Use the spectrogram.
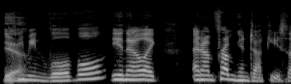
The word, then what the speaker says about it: Louisville: was like, "You mean Louisville?" And I'm from Kentucky, so that's why I know how to pronounce Louisville. Yeah, you want us to pronounce Louisville like you've got marbles in your mouth, like you're like an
